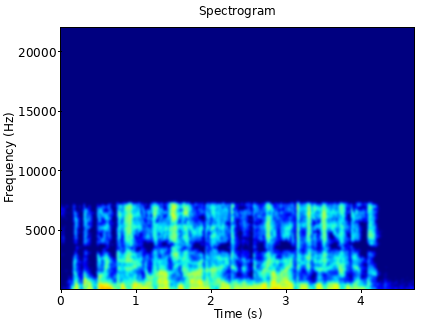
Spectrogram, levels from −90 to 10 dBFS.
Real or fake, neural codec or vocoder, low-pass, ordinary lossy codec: fake; vocoder, 44.1 kHz, 128 mel bands every 256 samples, BigVGAN v2; 7.2 kHz; MP3, 64 kbps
